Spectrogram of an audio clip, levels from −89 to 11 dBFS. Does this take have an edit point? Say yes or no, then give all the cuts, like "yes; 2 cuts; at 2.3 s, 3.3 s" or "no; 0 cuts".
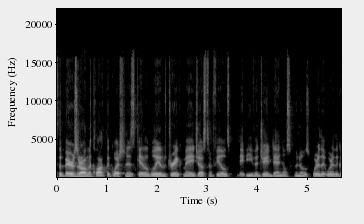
no; 0 cuts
